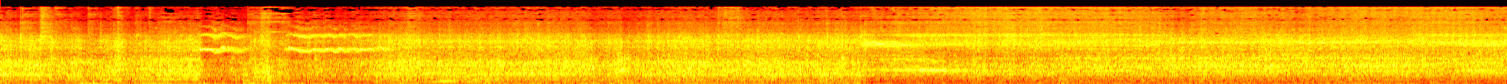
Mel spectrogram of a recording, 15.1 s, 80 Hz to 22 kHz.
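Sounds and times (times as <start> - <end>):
factory machinery running: 0.0 - 15.0
high-pitched squeals: 1.6 - 6.3.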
